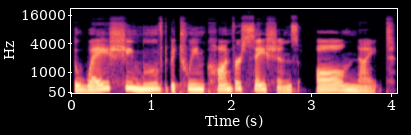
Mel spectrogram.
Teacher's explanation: Notice between conversations almost fuses into one flowing sound. The N softening right into the next word.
